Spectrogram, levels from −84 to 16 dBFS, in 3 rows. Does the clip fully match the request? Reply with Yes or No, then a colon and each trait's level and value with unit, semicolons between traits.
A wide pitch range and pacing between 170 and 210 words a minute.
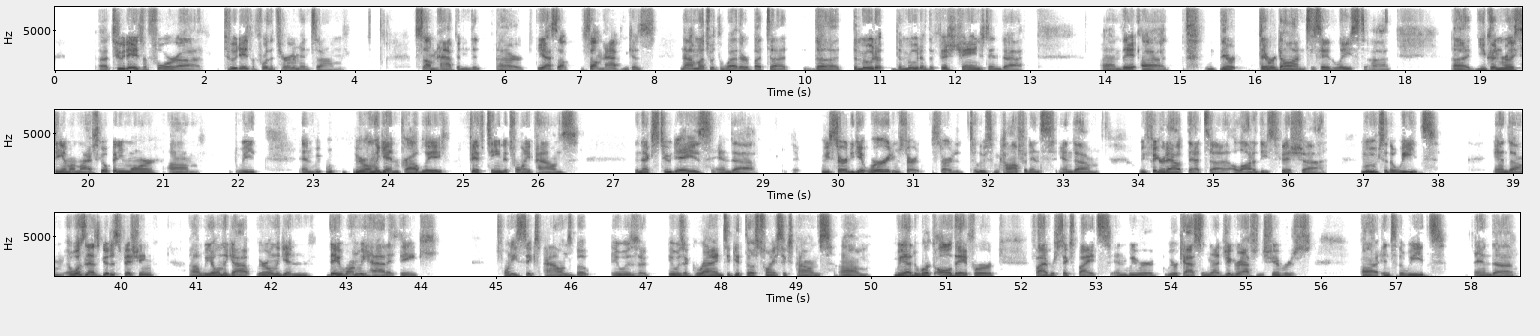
No: average, 3.5 semitones; average, 180 wpm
